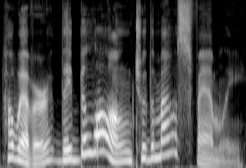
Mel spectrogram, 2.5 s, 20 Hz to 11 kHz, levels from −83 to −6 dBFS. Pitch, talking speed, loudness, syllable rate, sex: 195 Hz, 170 wpm, -17 LUFS, 5.4 syllables/s, male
